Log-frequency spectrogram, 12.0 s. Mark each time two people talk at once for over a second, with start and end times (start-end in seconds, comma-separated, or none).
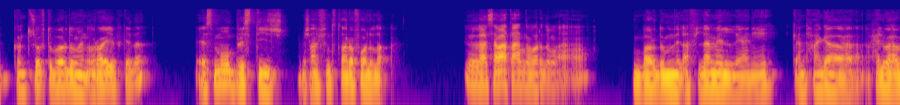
none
